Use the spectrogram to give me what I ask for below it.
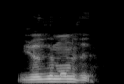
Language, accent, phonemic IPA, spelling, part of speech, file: French, France, /ʒə vø mɔ̃ n(ə).vø/, je veux mon neveu, interjection, LL-Q150 (fra)-je veux mon neveu.wav
- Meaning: alternative spelling of je veux, mon neveu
